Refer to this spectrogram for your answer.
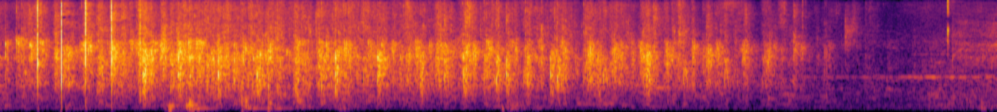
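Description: An audience bursts into sustained applause, a dense wash of many hands clapping for around eight seconds before it thins out and fades, with a few scattered claps at the end.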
